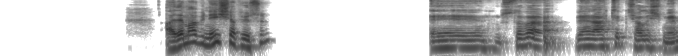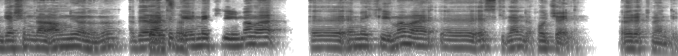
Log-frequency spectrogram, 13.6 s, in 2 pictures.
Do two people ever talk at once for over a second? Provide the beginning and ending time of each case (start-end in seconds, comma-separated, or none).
none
